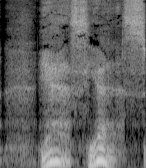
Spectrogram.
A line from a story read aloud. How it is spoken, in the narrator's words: murmured D'Artagnan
